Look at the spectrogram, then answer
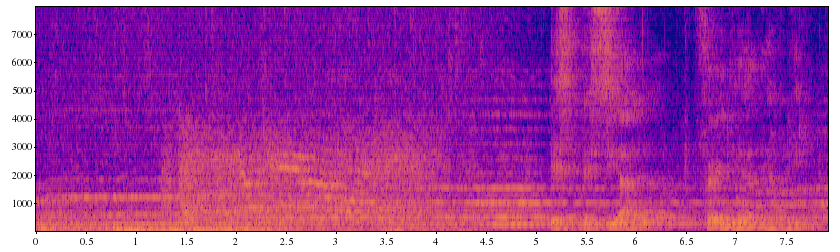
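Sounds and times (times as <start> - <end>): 
deep rolling rumble: 0.0 - 4.9
stormy rain from an approaching storm: 0.0 - 5.5
speech: 5.2 - 7.8.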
